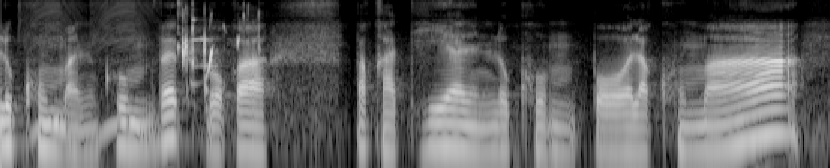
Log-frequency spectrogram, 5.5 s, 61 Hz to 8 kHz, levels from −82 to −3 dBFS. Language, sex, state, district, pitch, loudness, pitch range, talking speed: Mizo, male, Mizoram, Aizawl, 105 Hz, -23 LUFS, 100-115 Hz, 150 wpm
